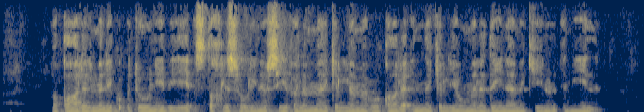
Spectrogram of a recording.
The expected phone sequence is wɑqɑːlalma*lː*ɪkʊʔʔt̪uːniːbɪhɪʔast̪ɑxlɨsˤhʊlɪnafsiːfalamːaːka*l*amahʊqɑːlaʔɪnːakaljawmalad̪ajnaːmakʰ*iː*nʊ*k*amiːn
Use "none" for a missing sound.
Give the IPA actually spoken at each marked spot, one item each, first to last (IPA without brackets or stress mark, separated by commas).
l, lː, iː, ʔ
